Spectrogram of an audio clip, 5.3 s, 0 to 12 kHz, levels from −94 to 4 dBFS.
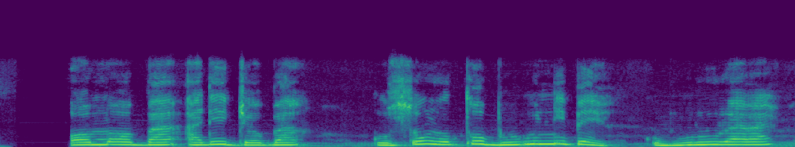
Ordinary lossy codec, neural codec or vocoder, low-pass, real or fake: Opus, 64 kbps; codec, 16 kHz, 16 kbps, FunCodec, trained on Chinese and English, 50 frames a second; 7.2 kHz; fake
